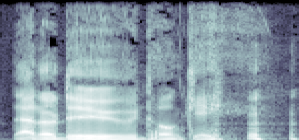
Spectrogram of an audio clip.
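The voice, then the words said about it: Attempted Scottish cartoon ogre voice. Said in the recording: “I'm going to sound like Shrek. I can't do it. I can't do a Scottish accent.”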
